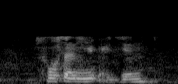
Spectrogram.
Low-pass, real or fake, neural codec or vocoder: 3.6 kHz; fake; codec, 16 kHz in and 24 kHz out, 1.1 kbps, FireRedTTS-2 codec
